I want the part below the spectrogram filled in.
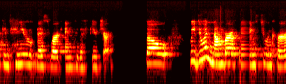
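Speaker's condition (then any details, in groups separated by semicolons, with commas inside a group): No condition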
